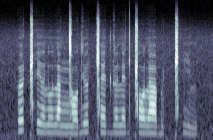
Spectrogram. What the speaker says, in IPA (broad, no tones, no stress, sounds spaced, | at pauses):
p œ ǁʰ e ə̯ l o l a ŋ͡ǀ ɔ d ø ə̯ ǁ ɛ d ɖ œ l ɛ d ǁ ɔ l a b e ʈ ǁʰ i l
